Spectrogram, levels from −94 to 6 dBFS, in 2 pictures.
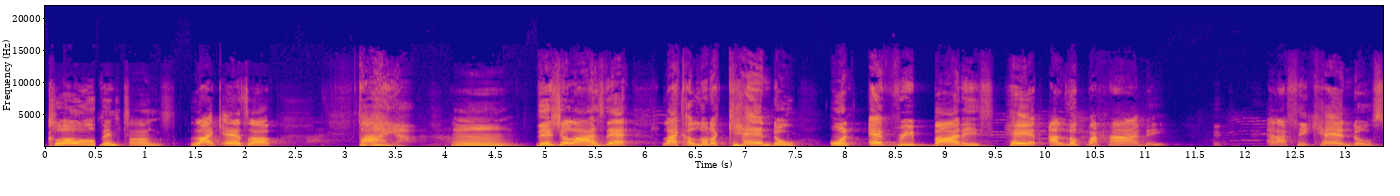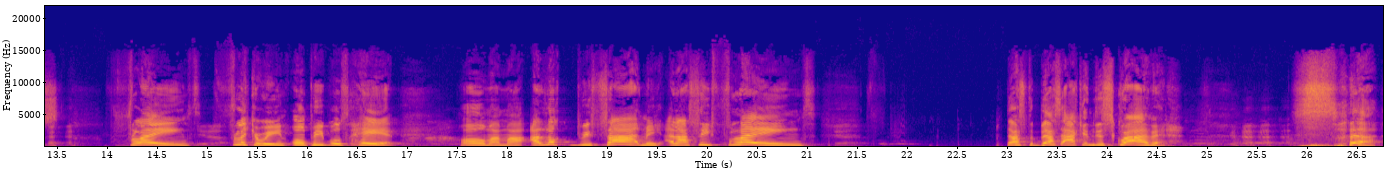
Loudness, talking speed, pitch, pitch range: -15 LUFS, 105 wpm, 250 Hz, 210-285 Hz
